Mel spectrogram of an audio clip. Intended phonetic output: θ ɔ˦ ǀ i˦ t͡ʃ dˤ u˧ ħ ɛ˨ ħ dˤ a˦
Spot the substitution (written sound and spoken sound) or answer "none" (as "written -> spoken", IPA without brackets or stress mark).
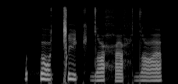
none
